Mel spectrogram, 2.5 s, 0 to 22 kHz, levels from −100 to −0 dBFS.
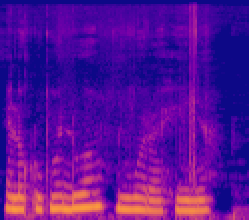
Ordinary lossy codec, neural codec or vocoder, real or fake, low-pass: none; none; real; 19.8 kHz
